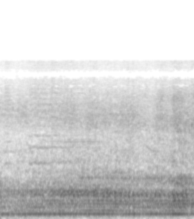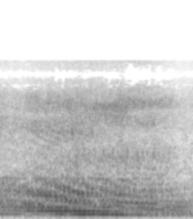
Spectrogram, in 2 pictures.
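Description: A heavy propeller bomber plane flies low overhead, heading straight at the onlookers; its low, throbbing engine drone swells louder around the fourth second before easing slightly. No voices are heard.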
